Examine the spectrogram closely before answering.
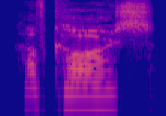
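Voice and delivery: high, loud amused echo; obvious amusement. A narrator's reading. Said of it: "Trish said with obvious amusement".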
